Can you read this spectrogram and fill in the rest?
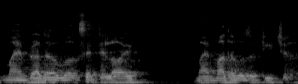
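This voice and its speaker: A man from India telling anecdotes in an interview, bringing quoted people to life in an animated way. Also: sits low, a little fast, roomy sound. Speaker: storyteller and guest. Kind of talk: conversational interview.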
